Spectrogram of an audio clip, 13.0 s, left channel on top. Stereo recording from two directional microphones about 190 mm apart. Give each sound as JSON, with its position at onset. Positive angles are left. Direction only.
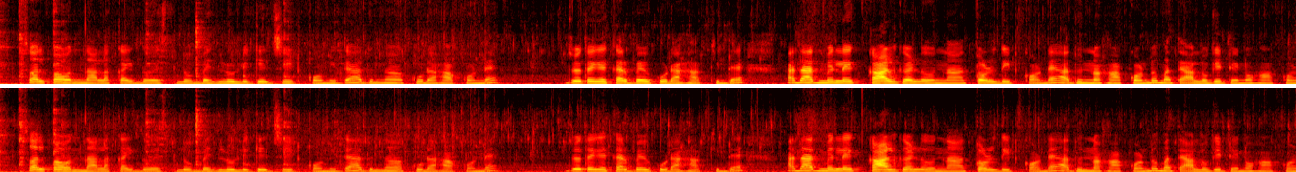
{"t": 0.3, "sound": "a woman's voice", "side_deg": 5}
{"t": 12.5, "sound": "frying", "side_deg": 5}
